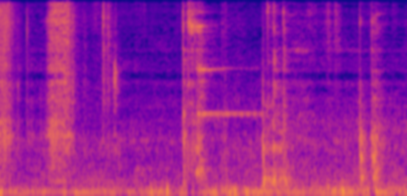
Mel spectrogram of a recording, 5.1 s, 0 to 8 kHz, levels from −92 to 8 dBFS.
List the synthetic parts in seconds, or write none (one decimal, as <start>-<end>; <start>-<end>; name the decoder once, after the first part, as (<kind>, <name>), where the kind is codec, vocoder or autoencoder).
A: 0.0-0.8 (codec, SNAC); 1.5-2.8; 3.3-5.1

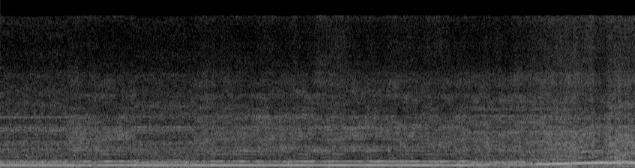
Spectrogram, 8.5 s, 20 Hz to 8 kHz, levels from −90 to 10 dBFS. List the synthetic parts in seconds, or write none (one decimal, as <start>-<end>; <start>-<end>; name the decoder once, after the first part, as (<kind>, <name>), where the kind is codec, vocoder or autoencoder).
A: 0.9-1.8 (codec, SNAC); 2.6-8.5

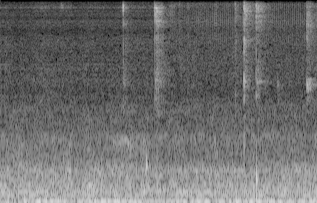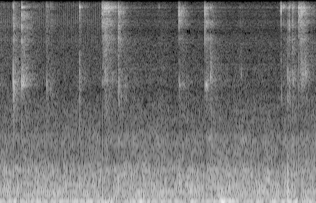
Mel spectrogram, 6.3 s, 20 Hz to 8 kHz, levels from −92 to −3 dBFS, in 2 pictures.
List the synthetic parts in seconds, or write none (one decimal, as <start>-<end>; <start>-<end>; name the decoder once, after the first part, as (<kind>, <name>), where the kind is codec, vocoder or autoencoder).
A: 0.0-1.7 (codec, HILCodec); 4.2-6.3

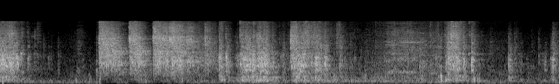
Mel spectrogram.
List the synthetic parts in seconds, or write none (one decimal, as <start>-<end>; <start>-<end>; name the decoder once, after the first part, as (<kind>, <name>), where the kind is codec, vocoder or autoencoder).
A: 0.0-3.4 (vocoder, Vocos); 3.8-4.7

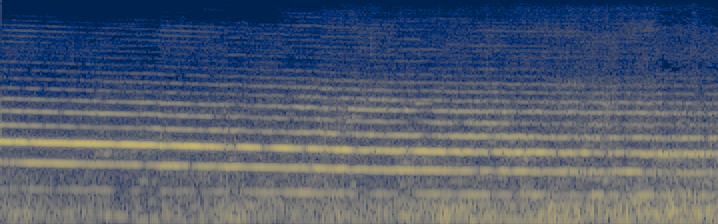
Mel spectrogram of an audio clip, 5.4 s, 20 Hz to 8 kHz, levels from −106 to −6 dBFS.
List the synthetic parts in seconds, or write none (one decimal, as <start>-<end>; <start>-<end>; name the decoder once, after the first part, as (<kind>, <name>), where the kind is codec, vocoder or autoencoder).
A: 0.7-1.2 (codec, SNAC); 1.7-4.9

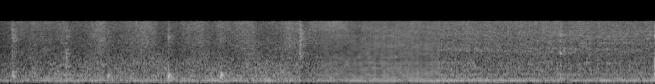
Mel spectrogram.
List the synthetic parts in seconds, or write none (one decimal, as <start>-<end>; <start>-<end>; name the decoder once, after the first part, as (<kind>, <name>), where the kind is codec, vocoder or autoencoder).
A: 3.2-4.4 (vocoder, Vocos)

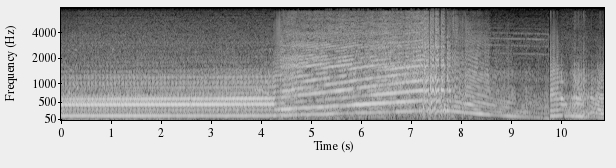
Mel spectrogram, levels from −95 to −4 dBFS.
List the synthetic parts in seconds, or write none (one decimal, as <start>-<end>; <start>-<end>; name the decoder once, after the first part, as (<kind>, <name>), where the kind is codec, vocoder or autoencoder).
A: 9.3-10.9 (vocoder, BigVGAN v2)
